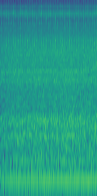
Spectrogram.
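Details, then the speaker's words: Car with earlier lean code, after air-fuel ratio sensor work, battery-terminal reset and scan-tool fuel trim reset: constant, even idle hum with no stumbles or surging; now working properly. "This thing looks like it's working now."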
